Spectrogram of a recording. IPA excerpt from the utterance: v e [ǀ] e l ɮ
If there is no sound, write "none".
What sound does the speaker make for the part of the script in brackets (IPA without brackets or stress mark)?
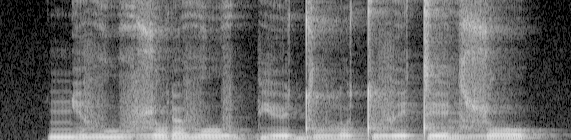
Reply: t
